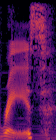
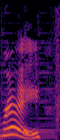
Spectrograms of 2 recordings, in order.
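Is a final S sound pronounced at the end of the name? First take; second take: yes; no. First: The name ends with an audible S sound. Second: The name ends without an S sound. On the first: The speaker calls it wrong. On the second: The speaker calls it right.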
